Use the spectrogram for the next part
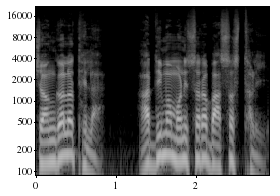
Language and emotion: Odia, neutral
